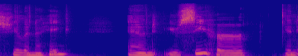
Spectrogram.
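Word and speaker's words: Sheela na gig: Sheila Nahig. Well done. So yes, it's spelled Sheila Nagig, but I have read that it is pronounced Sheila Nahig.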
